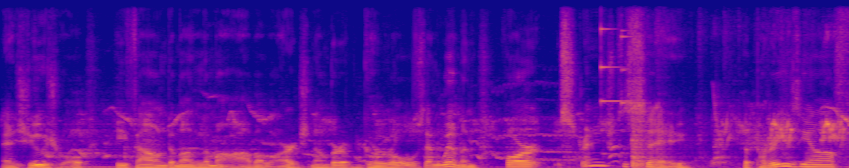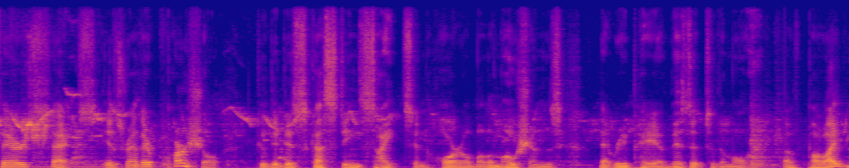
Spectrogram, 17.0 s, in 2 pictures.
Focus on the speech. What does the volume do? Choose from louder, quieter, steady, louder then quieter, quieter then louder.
steady.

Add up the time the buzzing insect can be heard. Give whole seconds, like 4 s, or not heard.
not heard.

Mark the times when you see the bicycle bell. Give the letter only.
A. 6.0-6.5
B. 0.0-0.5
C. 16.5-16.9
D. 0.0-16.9
A.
